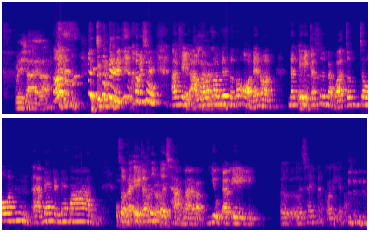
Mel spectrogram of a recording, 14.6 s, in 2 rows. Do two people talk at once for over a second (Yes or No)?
Yes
